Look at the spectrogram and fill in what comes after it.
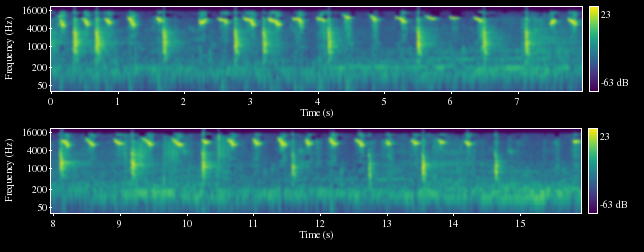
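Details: Squirrel, described as a pest, calling its mother: rapid run of sharp dry clicks interleaved with high, thin, down-slurred whistles, roughly two or three per second, steady throughout with a faint low hum beneath.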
